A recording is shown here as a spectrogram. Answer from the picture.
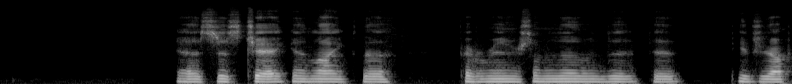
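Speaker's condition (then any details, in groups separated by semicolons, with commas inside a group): Parkinson's disease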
